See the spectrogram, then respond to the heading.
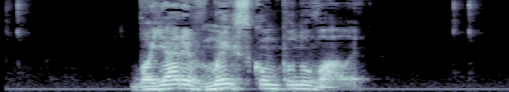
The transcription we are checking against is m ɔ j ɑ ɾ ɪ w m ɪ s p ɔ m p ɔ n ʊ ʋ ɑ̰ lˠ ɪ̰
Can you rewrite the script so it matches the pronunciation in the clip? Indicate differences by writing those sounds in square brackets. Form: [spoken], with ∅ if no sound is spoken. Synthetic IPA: [b] ɔ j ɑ ɾ ɪ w m ɪ s [k] ɔ m p ɔ n ʊ ʋ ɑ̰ lˠ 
